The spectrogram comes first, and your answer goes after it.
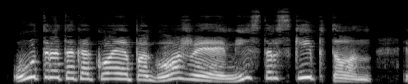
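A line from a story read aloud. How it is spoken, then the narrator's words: Cheerful sing-song. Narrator (Russian): весело произнес он напевным голосом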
